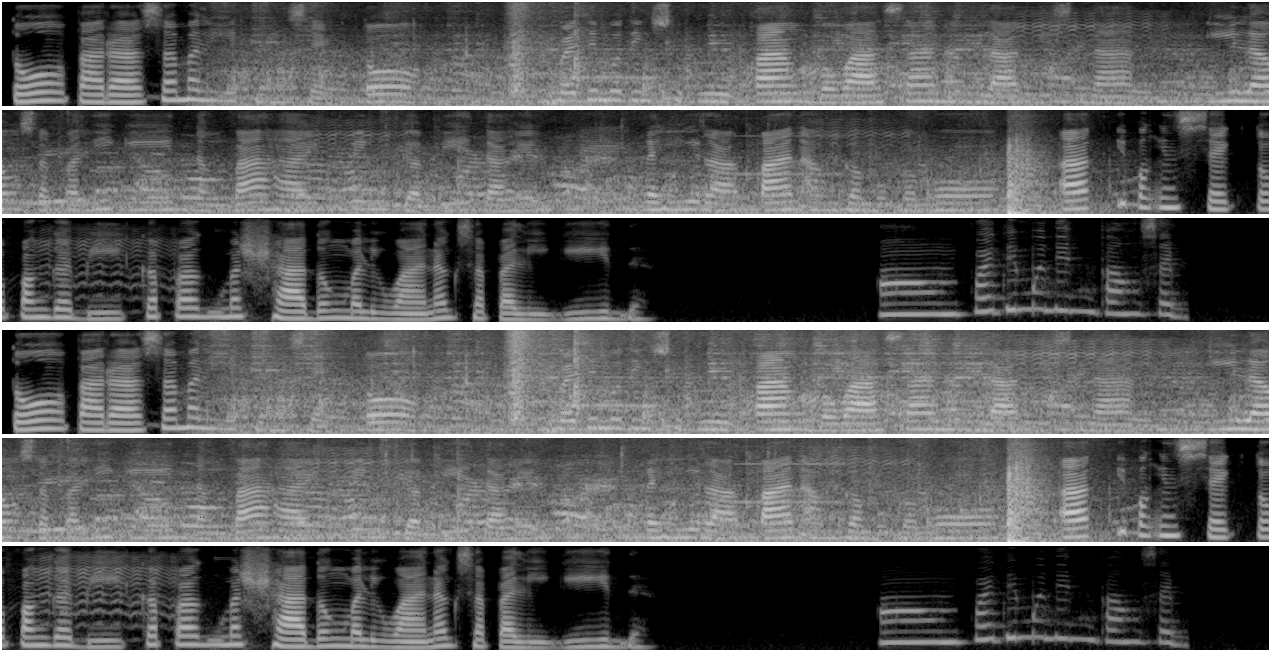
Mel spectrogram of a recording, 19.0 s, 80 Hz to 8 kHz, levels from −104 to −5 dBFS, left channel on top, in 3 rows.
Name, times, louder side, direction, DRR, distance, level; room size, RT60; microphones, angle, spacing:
voice 1, 0.0-2.1 2.8-15.9, right 2 dB, 15° right, 0.9 m, -37 dB
Mechanisms, 0.9-12.1, right 3 dB, 70° right, 1.6 m, -37 dB
Livestock farm animals working animals, 4.9-6.0 6.4-6.5 7.7-8.7 9.6-9.7 10.2-11.0 12.7-13.6 13.9-14.0, right 8 dB, 50° right, 7.9 m, -55 dB
voice 2, 9.1-9.6 17.0-18.6, left 2 dB, 75° left, 4.5 m, -48 dB
head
